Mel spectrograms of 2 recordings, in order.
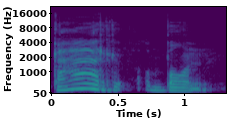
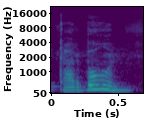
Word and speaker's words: carbón: Knowing this rule, you would say carbon, but you want to say carbon, so you need an accent to let you know that it's the accentuation is here, not here.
